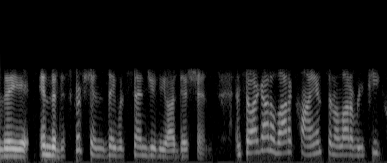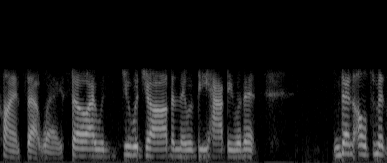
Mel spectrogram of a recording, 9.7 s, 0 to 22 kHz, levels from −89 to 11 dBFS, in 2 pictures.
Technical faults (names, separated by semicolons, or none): AMR narrowband mobile codec; sudden gain jump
